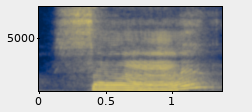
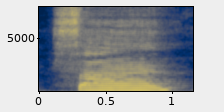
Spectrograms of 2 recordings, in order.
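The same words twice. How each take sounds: First: It is said with the third tone. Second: It is said with the first tone.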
